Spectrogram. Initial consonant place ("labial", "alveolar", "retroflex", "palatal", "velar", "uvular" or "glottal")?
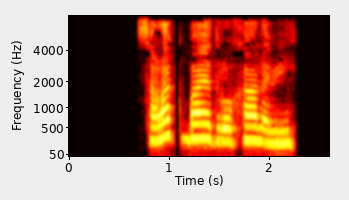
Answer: alveolar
